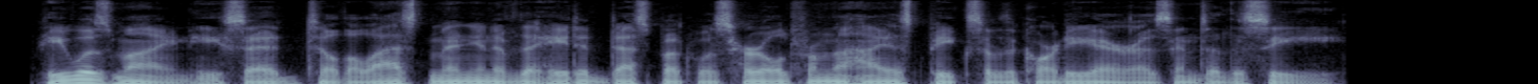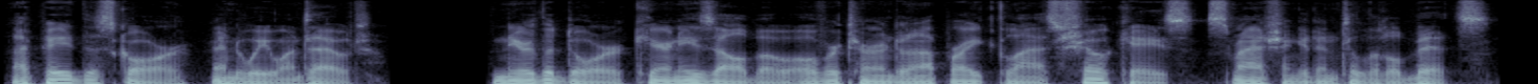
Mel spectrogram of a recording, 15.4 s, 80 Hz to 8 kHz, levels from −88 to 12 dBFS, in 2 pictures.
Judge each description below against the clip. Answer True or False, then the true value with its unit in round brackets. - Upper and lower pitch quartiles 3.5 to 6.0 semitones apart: False (2.9 semitones)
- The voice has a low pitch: True (75 Hz)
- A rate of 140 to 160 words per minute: False (185 wpm)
